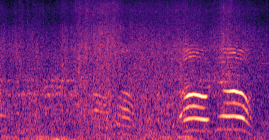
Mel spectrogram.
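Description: Wind buffeting the microphone over the low, steady running of a boat's outboard motor, with water splashing at the stern as a hooked fish is brought alongside. About three seconds in, a man's voice gives two long, drawn-out calls.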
